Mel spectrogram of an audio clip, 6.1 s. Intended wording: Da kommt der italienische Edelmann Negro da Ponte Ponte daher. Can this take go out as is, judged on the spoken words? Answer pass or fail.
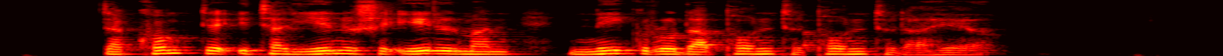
pass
